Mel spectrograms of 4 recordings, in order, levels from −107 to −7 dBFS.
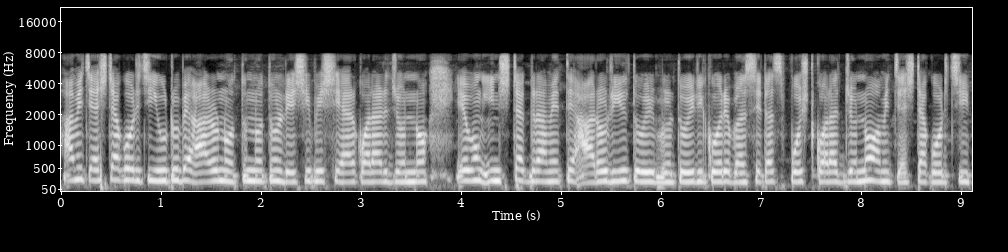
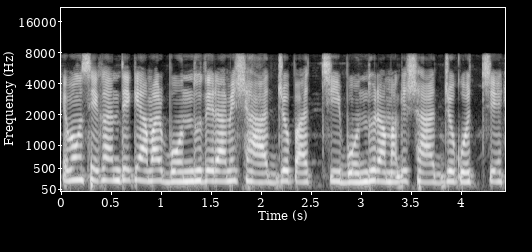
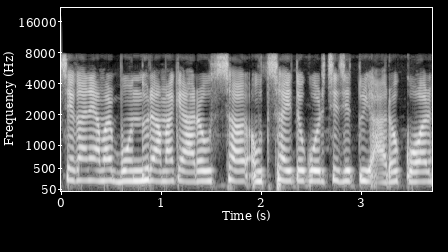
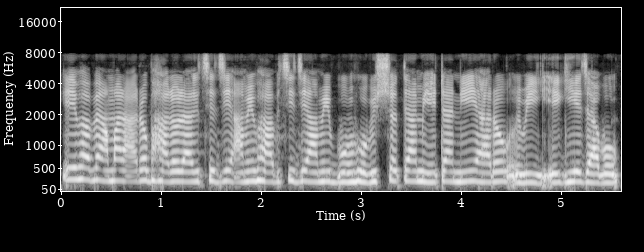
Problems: background sounds at intervals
